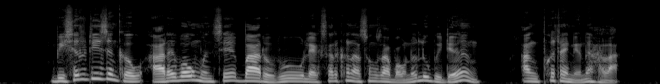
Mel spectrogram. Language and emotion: Bodo, disgusted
